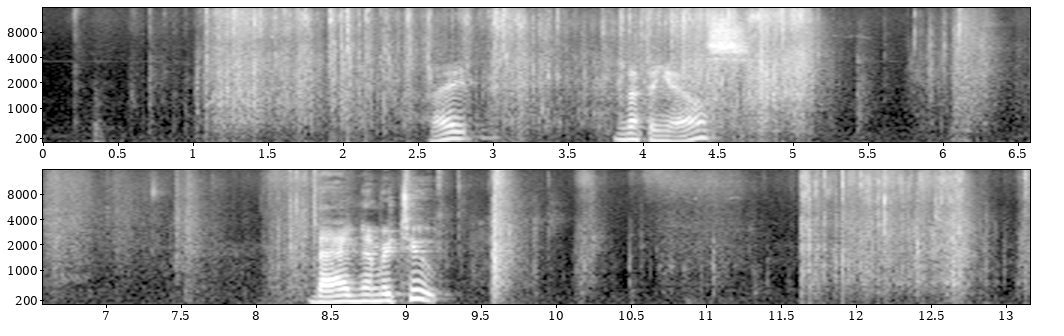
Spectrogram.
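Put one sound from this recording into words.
Plastic bags crinkle and rustle in someone's hands.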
